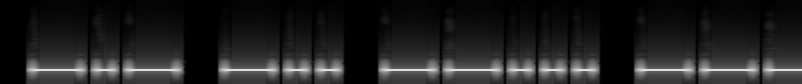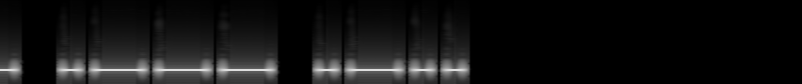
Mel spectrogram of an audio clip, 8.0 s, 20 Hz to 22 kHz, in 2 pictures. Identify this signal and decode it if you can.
Morse code, heard as a keyed tone, about 15 wpm, 700 Hz. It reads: KD7OJL
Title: USA Call Signs - 6 Characters - Repeated 2x - 15wpm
